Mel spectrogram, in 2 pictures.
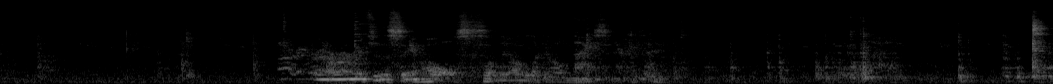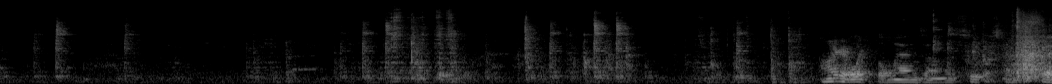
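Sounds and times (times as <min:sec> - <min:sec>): wire rustling: 0:05.8 - 0:18.8.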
